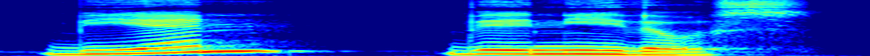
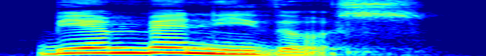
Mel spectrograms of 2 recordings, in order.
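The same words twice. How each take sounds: First: The word is said slowly. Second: The word is said at normal speed.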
